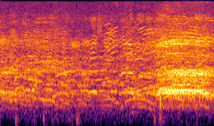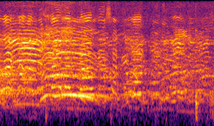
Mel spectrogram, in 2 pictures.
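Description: A crowd of women and girls chatter loudly all around, close by.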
